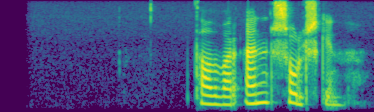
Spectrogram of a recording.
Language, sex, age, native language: Icelandic, female, 30-39, Icelandic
